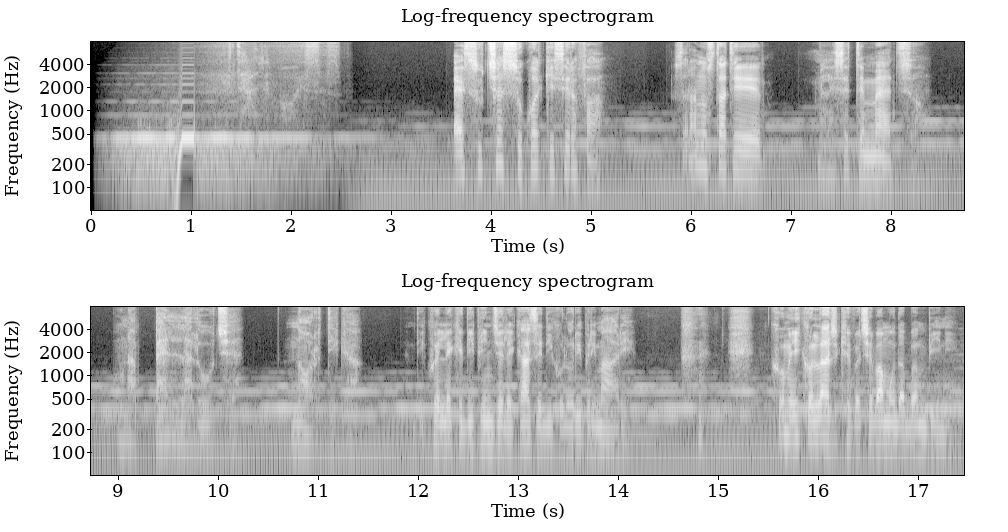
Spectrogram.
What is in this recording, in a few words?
ITALIAN VOICES, male voices; Naked Reel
